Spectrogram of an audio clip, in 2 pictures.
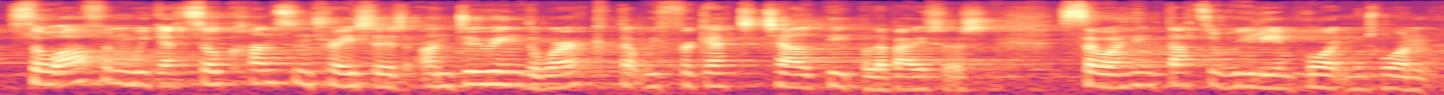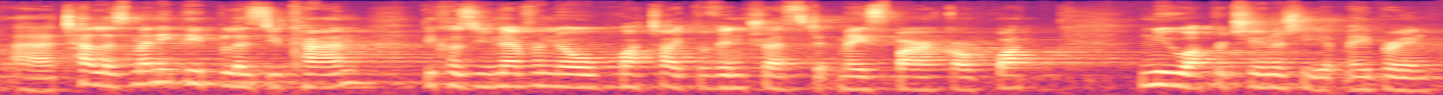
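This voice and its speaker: A woman's voice: on the low side, fairly even intonation, fairly quick, fairly bright tone. Give me a woman giving a talk in a reverberant hall, earnest, with some ums. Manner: earnest, with frequent fillers. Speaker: conference speaker. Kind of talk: conference presentation. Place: conference hall. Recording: echoey hall, faint noise.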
